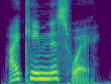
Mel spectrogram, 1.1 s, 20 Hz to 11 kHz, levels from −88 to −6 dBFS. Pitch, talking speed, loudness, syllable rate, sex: 220 Hz, 215 wpm, -17 LUFS, 4.3 syllables/s, female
